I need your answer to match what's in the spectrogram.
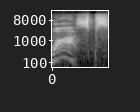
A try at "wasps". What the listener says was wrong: It sounds like you're saying was, and then you want to tell me a secret.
